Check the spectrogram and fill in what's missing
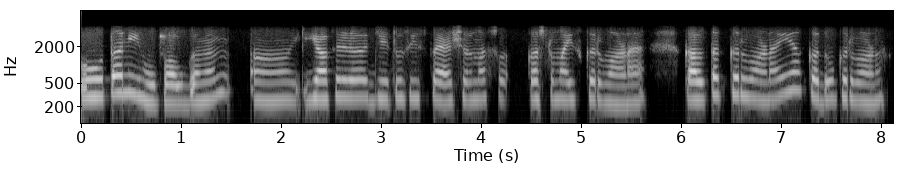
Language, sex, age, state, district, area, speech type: Punjabi, female, 18-30, Punjab, Sangrur, urban, conversation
